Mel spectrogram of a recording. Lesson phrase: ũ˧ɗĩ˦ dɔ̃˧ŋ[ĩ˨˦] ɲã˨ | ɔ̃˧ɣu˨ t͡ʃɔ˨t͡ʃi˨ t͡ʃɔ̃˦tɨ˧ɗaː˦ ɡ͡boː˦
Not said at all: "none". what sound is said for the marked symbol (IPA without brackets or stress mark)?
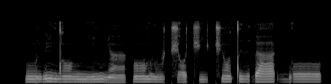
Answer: ĩ˨˦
